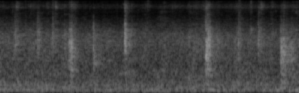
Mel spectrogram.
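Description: A metal door rattles open.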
